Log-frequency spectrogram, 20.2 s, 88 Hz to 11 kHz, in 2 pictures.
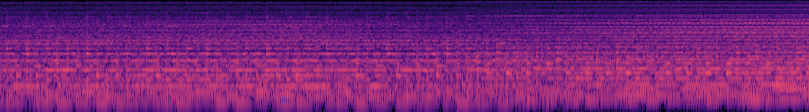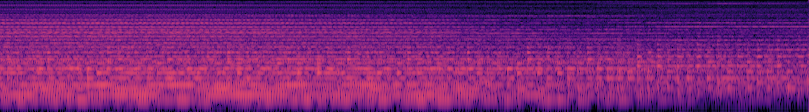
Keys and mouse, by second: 3.3 shift+middle click, 4.6-5.2 middle drag, 5.3 click, 7.2-7.8 drag, 9.2-9.8 shift+middle drag, 14.9 ctrl+r.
